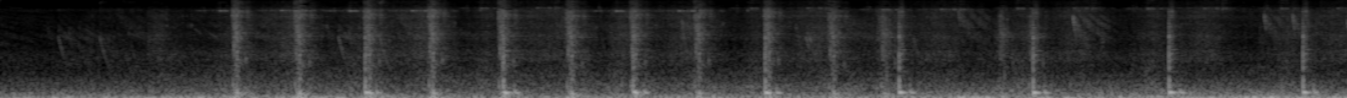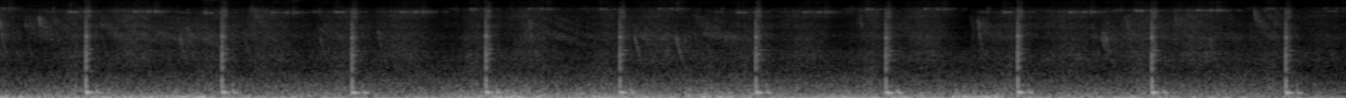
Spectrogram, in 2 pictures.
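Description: Footsteps clank steadily on a metal floor.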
